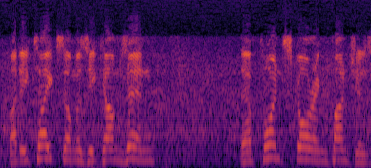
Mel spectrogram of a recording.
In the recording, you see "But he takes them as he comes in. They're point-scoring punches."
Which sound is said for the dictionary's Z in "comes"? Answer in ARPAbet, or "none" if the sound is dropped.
Z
